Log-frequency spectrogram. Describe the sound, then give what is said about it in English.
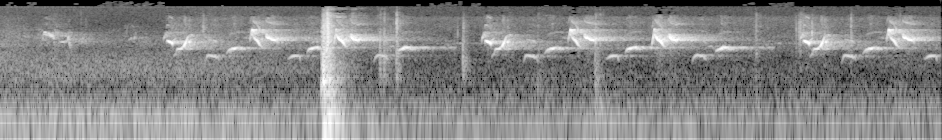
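A mockingbird sings in a parking lot, a steady stream of bright, repeated chirping phrases, with a single sharp knock partway through and a faint low rumble underneath. “there is a mockingbird that sometimes comes to the GBH parking lot”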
